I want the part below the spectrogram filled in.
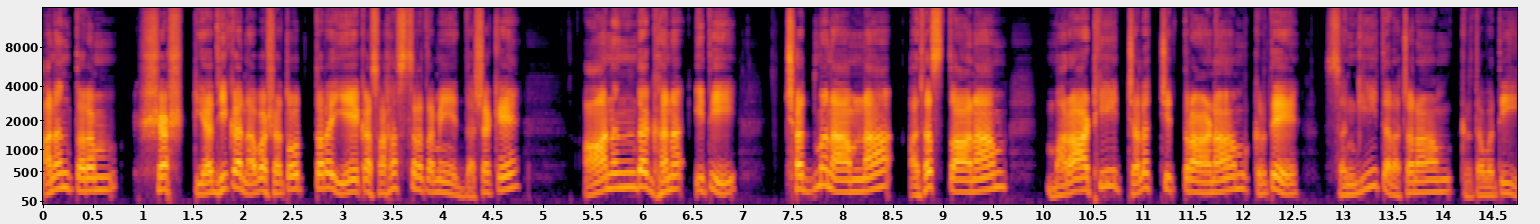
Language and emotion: Sanskrit, neutral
